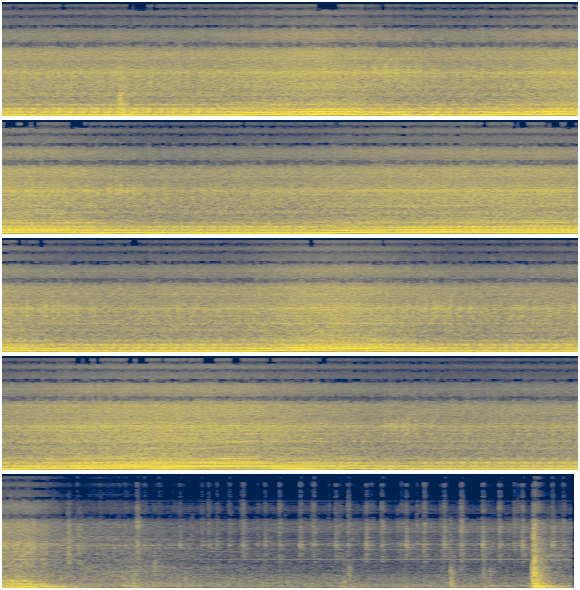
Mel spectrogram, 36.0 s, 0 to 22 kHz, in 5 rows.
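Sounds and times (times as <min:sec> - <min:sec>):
car engine idling and revving: 0:00.0 - 0:35.9.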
